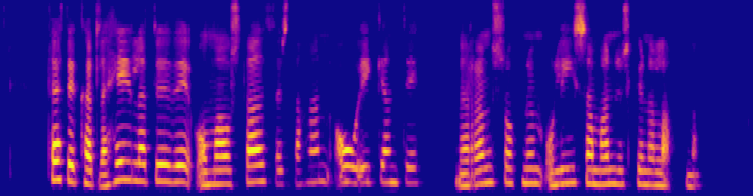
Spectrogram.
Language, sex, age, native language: Icelandic, female, 40-49, Icelandic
